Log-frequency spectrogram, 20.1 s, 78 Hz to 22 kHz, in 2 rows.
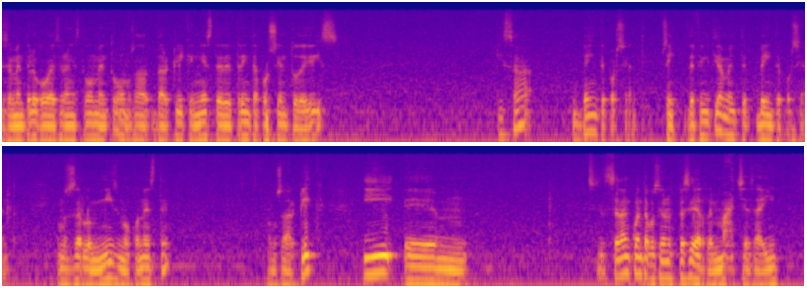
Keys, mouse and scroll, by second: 4.2 click, 7.0 click, 9.3 click, 10.4 click, 13.0 click.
